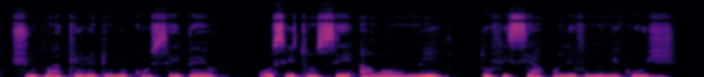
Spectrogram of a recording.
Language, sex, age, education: Yoruba, female, 15-29, tertiary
